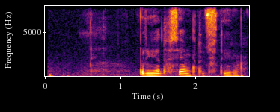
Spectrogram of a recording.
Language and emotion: Russian, neutral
